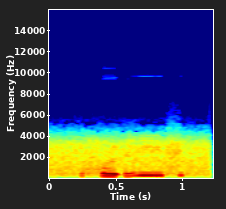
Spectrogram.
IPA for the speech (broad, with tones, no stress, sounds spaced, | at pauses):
χʷ ɯ˨ ʔ ɦ ĩ˦ s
